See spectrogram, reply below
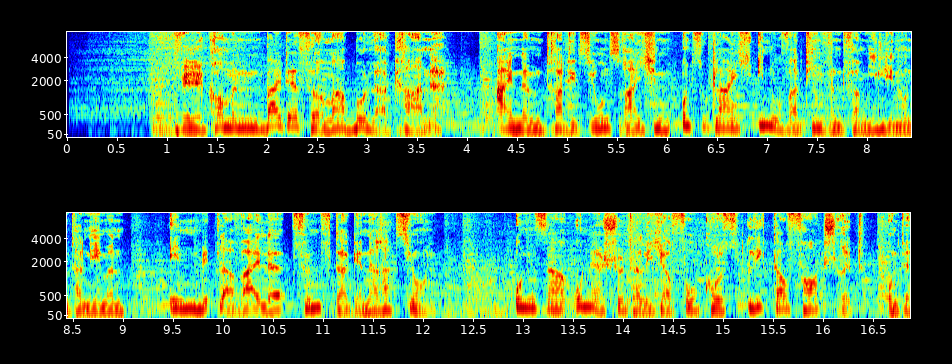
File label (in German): IMAGEFILM; Buller Krane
